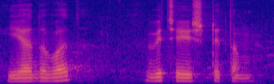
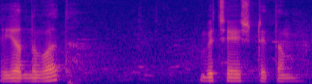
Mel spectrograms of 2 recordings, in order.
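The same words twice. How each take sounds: First: The syllable 'vat' is clearly pronounced. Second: The syllable 'vat' is clearly pronounced.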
